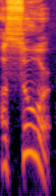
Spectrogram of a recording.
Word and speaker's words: Ashur: The Assyrians come from Assur, or Ashur, however you want to pronounce it, who was a son of who?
